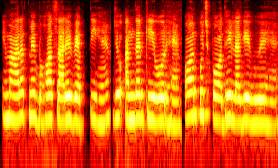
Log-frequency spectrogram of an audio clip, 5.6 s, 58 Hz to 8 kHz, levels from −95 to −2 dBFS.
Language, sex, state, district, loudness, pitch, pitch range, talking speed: Hindi, female, Maharashtra, Aurangabad, -16 LUFS, 240 Hz, 225-250 Hz, 170 wpm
